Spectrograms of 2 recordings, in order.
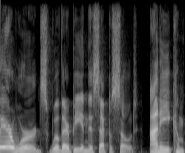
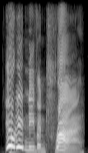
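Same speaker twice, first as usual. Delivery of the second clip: high, loud mock accusation; hammed-up yell at the captain; angry accusation; 10 semitones higher, 15 dB louder than usual. Acted Picard and Raffi quarrel.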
